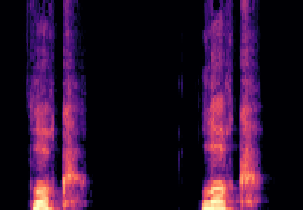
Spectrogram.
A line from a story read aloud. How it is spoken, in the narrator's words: cried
